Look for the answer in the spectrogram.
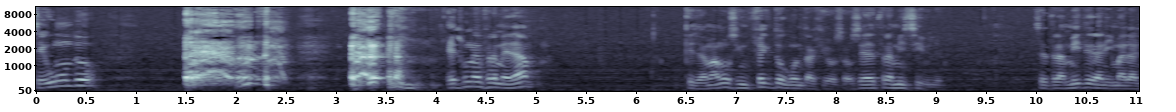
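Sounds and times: man coughing: 1.5s - 4.0s.

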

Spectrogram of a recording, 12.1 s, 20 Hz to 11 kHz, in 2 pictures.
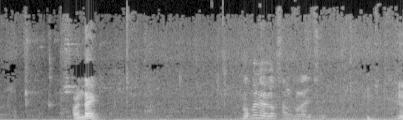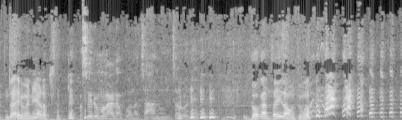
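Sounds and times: people chuckling: 8.7s - 9.8s, 10.5s - 12.0s.

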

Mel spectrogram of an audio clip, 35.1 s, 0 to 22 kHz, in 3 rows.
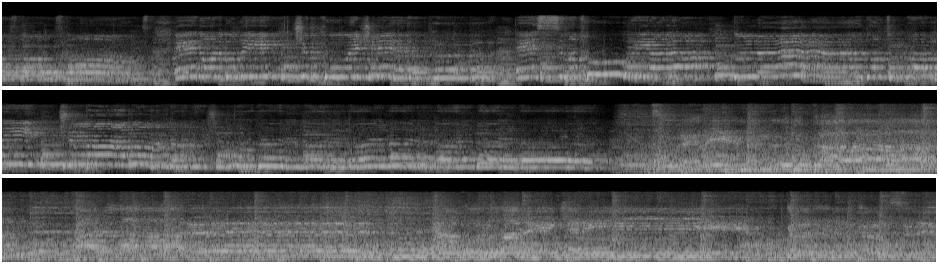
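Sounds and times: woman singing: 0.0s - 19.3s
live band playing: 0.0s - 35.0s.

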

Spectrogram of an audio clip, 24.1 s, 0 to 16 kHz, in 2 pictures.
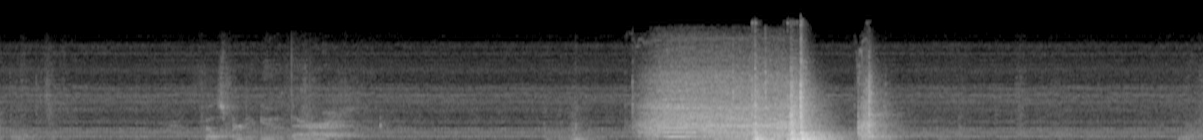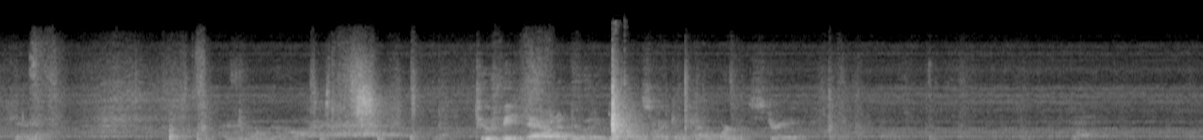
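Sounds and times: cordless drill driving a screw: 6.3s - 8.1s.

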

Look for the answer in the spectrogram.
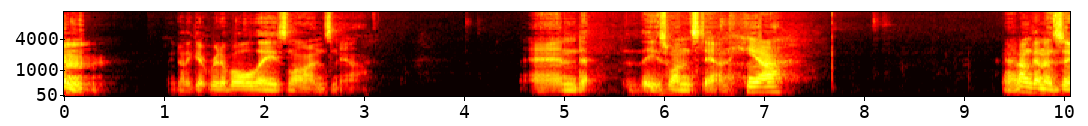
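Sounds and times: man's voice: 4.7s - 7.4s, 9.4s - 10.0s
computer mouse click: 7.6s - 8.4s.

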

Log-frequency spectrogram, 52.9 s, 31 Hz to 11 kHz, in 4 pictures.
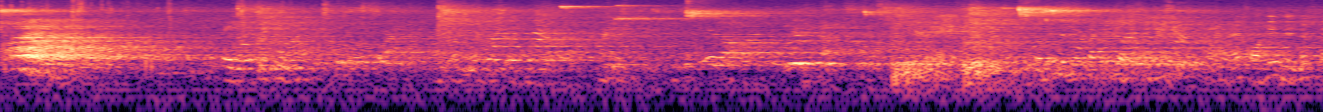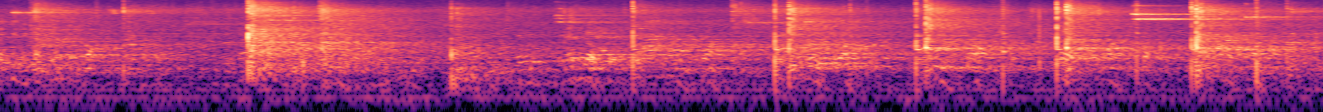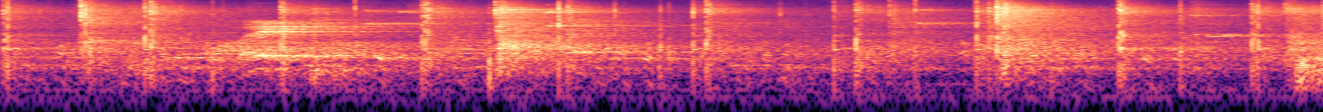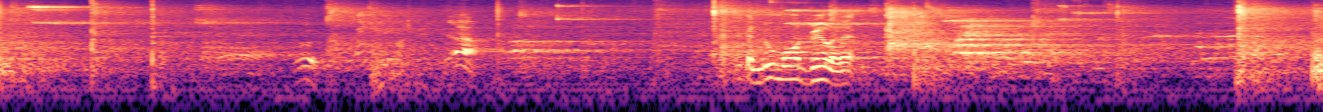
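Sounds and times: shoe squeaks on court floor: 5.6s - 7.3s, 8.6s - 9.0s, 18.8s - 19.1s, 24.5s - 26.1s, 29.6s - 30.8s, 31.7s - 32.5s, 35.6s - 36.2s, 38.4s - 42.3s, 44.8s - 46.1s, 47.0s - 51.1s
rackets hitting shuttlecocks: 20.5s - 24.3s, 25.1s - 41.6s, 52.0s - 52.9s.

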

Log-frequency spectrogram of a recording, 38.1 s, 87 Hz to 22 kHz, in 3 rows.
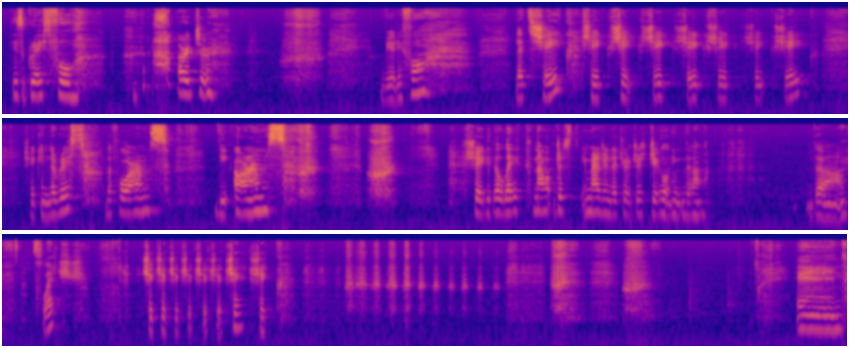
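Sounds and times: woman breathing: 1.0s - 7.8s, 12.2s - 13.0s, 15.0s - 15.9s, 16.7s - 19.8s, 25.3s - 27.5s, 29.5s - 35.4s, 36.6s - 37.3s.

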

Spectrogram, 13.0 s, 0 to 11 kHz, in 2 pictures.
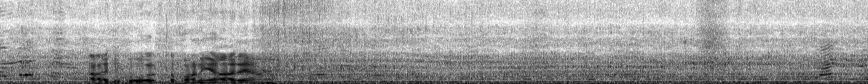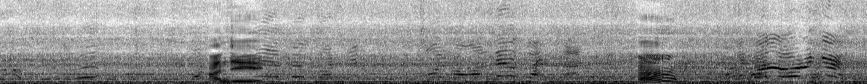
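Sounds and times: engine drone: 0.0s - 13.0s
faint constant tones: 0.0s - 13.0s.

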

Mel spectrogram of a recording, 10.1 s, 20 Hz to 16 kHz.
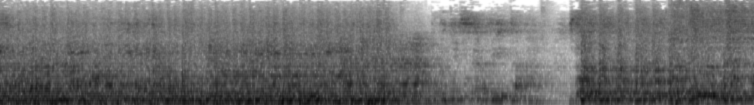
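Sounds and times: live band playing: 0.0s - 6.6s, 7.6s - 10.0s.

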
